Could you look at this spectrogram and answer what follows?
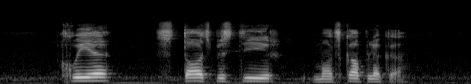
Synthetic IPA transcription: χujə | stɑːtsbəstiːr | mɑːtskɐpləkə̰

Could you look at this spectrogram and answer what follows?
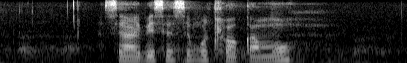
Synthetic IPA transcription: sɪabɪsɪsɪbʊt͡ɬʰɔkʼamo

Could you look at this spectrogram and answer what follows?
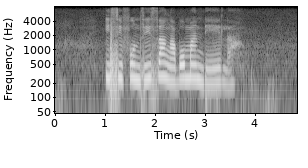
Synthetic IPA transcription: isifund͡zʱisaŋaɓɔmandʱɛːla

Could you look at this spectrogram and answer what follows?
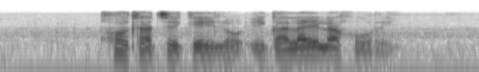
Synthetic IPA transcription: q͡χʰʊt͡ɬat͡sʼɛkʼɛlɔʔɪkʼalaɛlaχʊːrɪ

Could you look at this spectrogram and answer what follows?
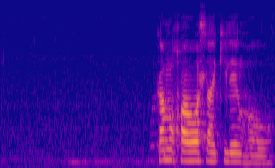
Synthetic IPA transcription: kʼamʊk͡xʰwaʊɬakʼileŋ̩ɦʊ

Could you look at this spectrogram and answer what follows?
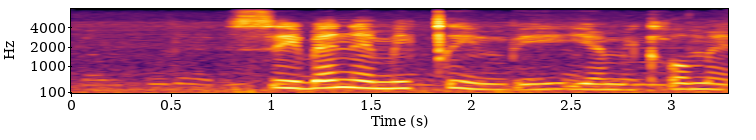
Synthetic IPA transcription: siɓɛnemiǀimbʱijemikʼɔmɛ

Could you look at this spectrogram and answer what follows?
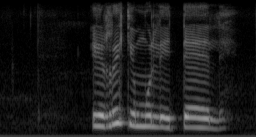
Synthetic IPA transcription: ɪrikʼɪmʊlɪtʼɛːlɛ

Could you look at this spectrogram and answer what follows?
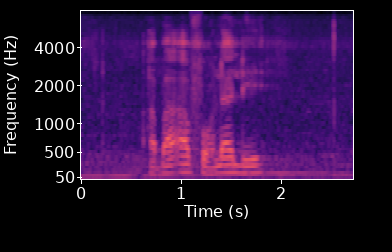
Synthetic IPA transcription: aɓaʔafɔlalɪ

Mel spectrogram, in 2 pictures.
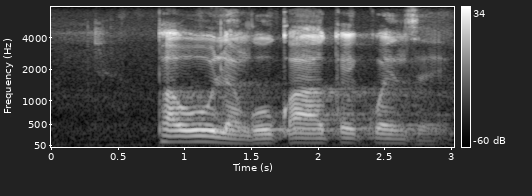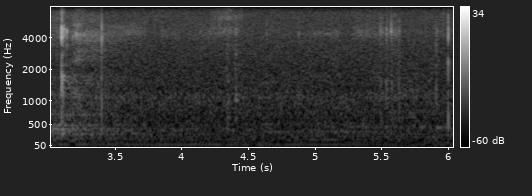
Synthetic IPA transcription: pʰawulaŋɡʱɔk̬ʼwak̬ʼɛk̬ʼwɛnd͡zʱɛ̰ːk̬ʼḁ

